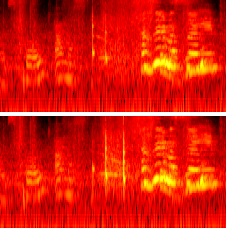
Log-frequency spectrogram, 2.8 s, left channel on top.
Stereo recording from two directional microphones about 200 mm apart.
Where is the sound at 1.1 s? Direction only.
50° left (ahead or behind).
